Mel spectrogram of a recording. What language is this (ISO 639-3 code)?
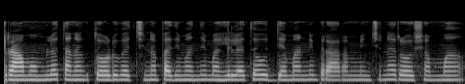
tel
